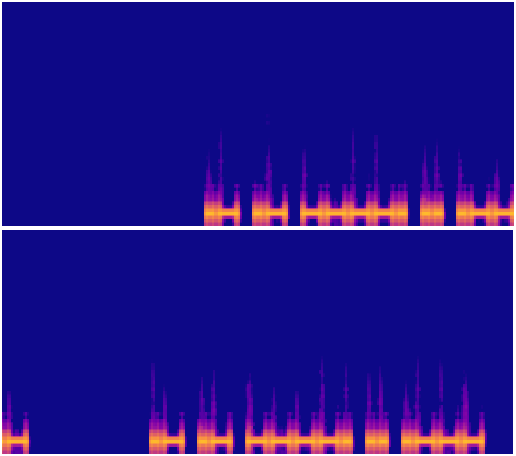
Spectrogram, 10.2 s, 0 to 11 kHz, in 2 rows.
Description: Morse code, heard as a keyed tone, about 21 wpm, 700 Hz. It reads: AA9IJ AA9IJ
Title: USA Call Signs - 5 Characters - Repeated 2x - 20wpm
